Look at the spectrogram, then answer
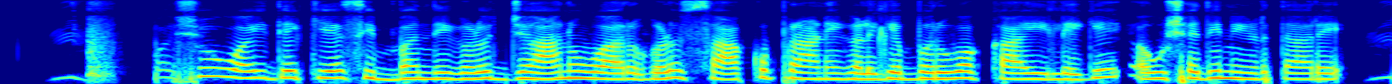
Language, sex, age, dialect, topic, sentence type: Kannada, female, 25-30, Mysore Kannada, agriculture, statement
